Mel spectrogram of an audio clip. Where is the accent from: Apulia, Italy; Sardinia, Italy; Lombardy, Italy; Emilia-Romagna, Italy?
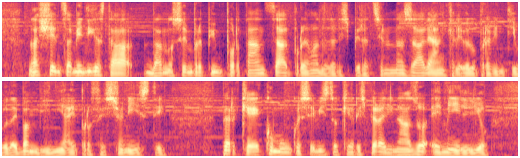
Lombardy, Italy; Milan; born there; also born or lived in Istria; le mie origini istriane, nato a Milano ma passato tanto tempo da bambino in Istria, nella terra dei miei genitori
